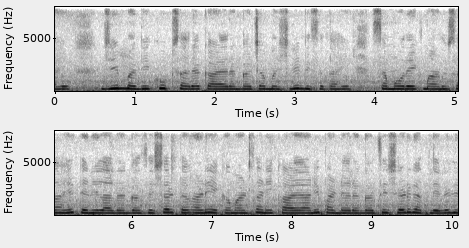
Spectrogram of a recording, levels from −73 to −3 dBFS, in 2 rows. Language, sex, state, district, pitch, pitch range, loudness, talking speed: Marathi, female, Maharashtra, Chandrapur, 245 Hz, 235-260 Hz, -15 LUFS, 165 wpm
